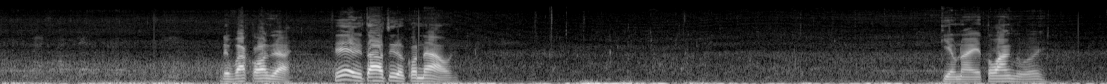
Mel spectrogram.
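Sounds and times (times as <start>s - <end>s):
wind rumble on microphone: 0.0s - 3.3s, 4.0s - 11.0s
stream water running: 0.0s - 11.0s.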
